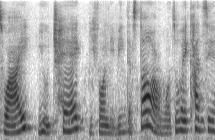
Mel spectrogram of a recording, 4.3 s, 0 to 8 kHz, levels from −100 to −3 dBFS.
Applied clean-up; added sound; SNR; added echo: neural separator model SepFormer DNS4.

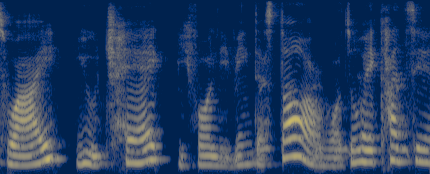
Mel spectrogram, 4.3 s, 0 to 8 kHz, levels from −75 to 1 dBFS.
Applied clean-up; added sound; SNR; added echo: neural mask model Resemble Enhance denoiser.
